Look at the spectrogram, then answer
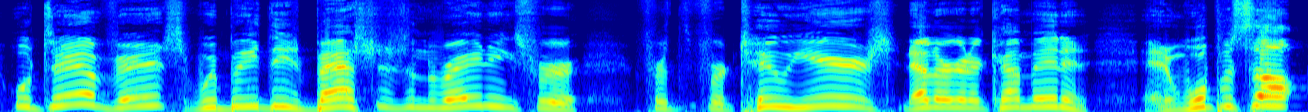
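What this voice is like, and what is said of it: Imitates another person's voice. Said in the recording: “I always do that impression where he's always like ... Austin”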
